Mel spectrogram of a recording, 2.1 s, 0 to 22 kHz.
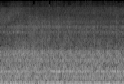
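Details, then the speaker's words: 2010 Range Rover Vogue facelift, 4.4 L twin-turbo diesel V8, long-stored auction car sold as non-running, idling right after it started unexpectedly: an even, low diesel rumble with a steady beat and no knocks or misses. It sounds absolutely fine, a normal idle. "It sounds absolutely fine. It sounds fine."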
